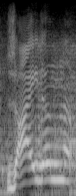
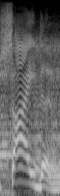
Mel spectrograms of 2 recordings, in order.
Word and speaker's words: Sidon: Close to it, the city of, it's either spelled with an S or a Z, Zidon or Sidon, depending on how the spelling comes out there.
